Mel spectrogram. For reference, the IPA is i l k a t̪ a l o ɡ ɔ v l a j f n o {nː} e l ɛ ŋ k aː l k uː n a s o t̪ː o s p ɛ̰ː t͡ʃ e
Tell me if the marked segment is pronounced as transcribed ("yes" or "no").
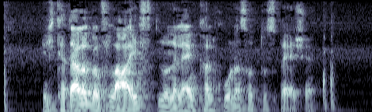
no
